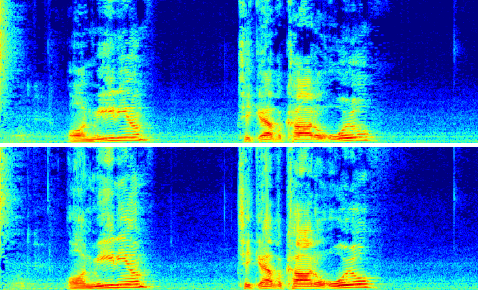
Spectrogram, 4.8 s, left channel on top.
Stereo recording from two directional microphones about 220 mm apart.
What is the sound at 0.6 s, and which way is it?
Speech, 45° right (ahead or behind).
